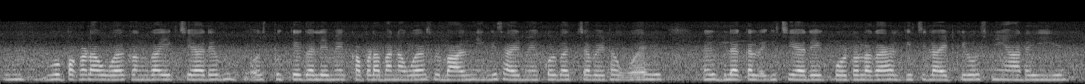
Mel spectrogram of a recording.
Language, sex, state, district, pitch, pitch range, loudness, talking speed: Hindi, female, Uttarakhand, Uttarkashi, 220 Hz, 215-225 Hz, -17 LUFS, 250 wpm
